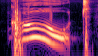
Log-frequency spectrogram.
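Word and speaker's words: caught: يلحق catch catch catch coat coat، الجي والاتش silent silent ما منطقهمش coat coat، يجري run run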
